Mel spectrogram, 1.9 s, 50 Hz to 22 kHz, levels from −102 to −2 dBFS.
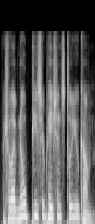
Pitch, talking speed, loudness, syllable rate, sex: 175 Hz, 315 wpm, -16 LUFS, 7.3 syllables/s, male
